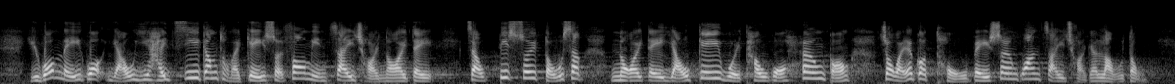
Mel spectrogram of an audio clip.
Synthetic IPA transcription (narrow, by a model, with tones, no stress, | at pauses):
jyː˨˩kʷɔː˨˥me˨˧jkʷɔː˧k̚jɐ˨˧wjiː˨˧ɦɐ˨˥jt͡siː˥kɐ˥mt̪ʰʊ˨ŋmaː˨˩jke˧jsɵ˨t̚fɔː˥ŋmiː˨nt͡sɐ˧jt͡sʰɔ̰ː˨˩jnɔː˨˩jt̪e˨j | t͡sɐ˨wpiː˥t̚sɵ˥ɥt̪o˨˥wsɐ˥k̚ | nɔː˨jt̪e˨jjɐ˨˧wke˥jwuː˨˩jt̪ʰɐ˧wkʷɔː˧hœː˥ŋkɔː˨˥ŋt͡sɔː˧k̚wɐ˨˩jːɐ˥t̚kːɔː˧t̪ʰo˨˩wpe˨jsœː˥ŋkʷaː˥nt͡sɐ˧jt͡sʰɔ̰ː˨˩jkɛː˧lɐ˨˩wt̪ʊ˨ŋ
